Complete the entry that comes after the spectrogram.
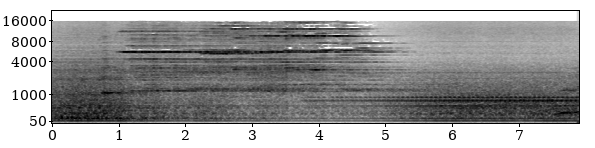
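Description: Train moving through a station, its wheels squealing against the rails in several high, steady tones from about a second in until about five seconds in, over a running rumble. Near the end a lower steady tone takes over.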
